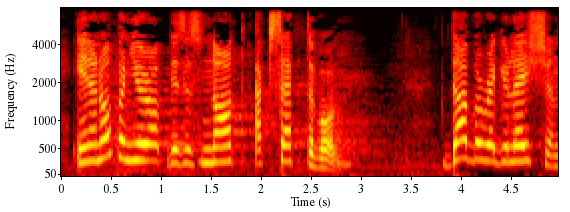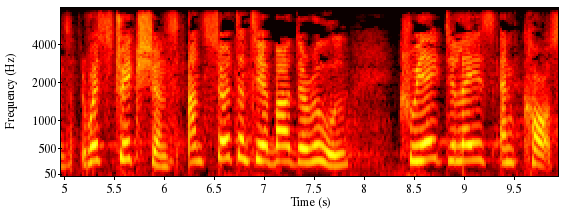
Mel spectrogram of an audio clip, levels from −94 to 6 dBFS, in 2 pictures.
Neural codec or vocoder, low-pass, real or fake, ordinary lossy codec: none; 7.2 kHz; real; none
